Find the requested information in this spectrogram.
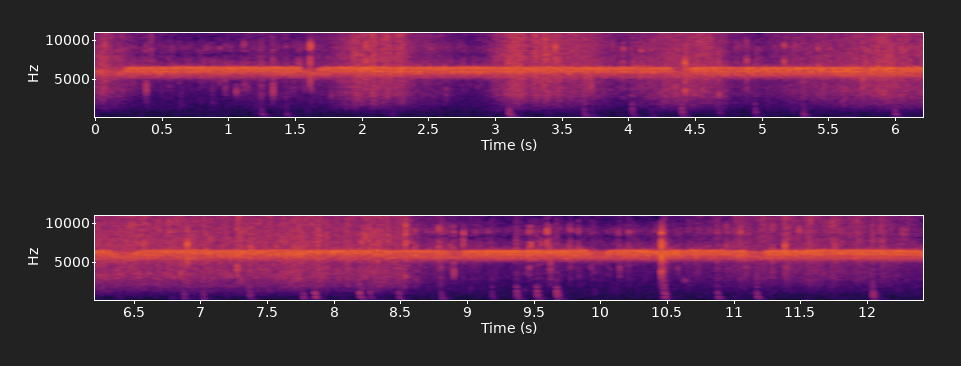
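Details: Grass insects chosen to draw a cat's attention, giving a steady, unbroken high-pitched ringing trill throughout, with scattered soft clicks and tapping sounds underneath.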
